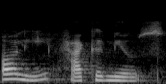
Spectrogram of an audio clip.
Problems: background sounds at intervals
